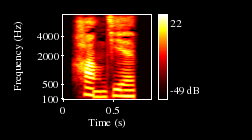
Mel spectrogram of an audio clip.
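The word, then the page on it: 行间: xingjian; Sing tsienn; Hanh Gian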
